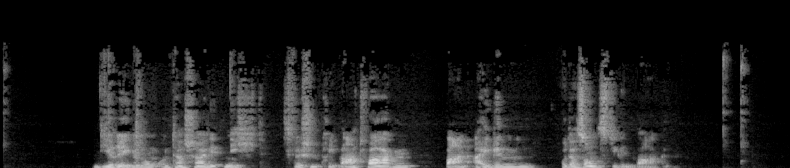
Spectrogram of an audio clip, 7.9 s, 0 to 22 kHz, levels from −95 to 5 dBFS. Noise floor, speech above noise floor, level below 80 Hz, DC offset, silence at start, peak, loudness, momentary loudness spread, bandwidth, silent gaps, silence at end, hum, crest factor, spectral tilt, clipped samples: -83 dBFS; 61 dB; -58 dBFS; under 0.1%; 0.95 s; -4 dBFS; -22 LUFS; 15 LU; 16 kHz; none; 0.45 s; none; 20 dB; -5 dB/octave; under 0.1%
